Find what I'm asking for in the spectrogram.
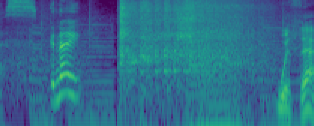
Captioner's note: engine starts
